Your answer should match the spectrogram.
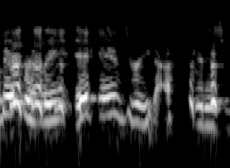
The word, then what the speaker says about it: Retta: This is Retta Timmons. Although people like to call me Retta because it's spelled differently, it is Retta. It is Retta. It is Retta.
